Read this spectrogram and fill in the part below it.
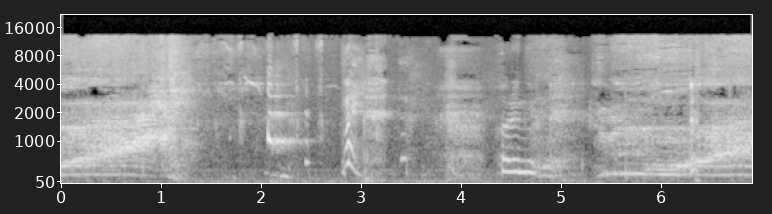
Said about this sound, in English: It is her dog gagging on a flower. What? By the way, her dog is totally fine. Oh, she ate the flower. The vet said her dog is completely healthy afterward. So here it is. Now listen to it knowing this is a dog gagging on the flower.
